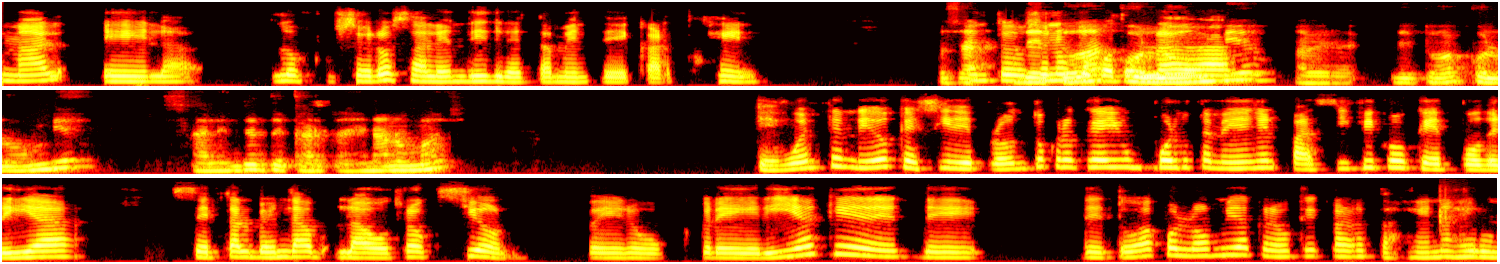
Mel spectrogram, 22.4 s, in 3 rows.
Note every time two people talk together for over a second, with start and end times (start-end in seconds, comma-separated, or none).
4.8-6.2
